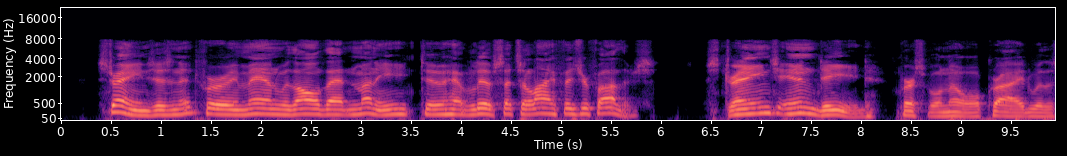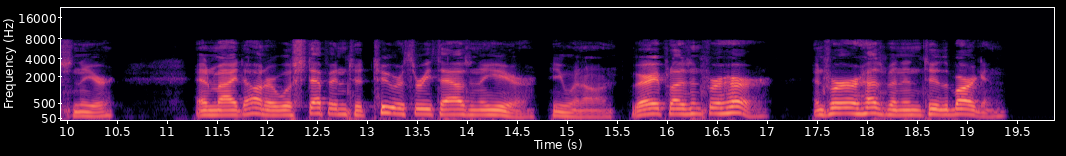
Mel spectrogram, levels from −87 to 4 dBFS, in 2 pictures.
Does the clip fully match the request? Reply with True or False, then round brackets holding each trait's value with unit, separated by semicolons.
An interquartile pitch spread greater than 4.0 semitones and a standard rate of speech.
True (4.5 semitones; 160 wpm)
